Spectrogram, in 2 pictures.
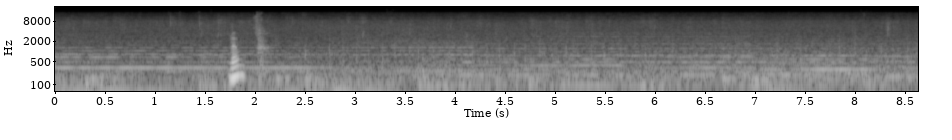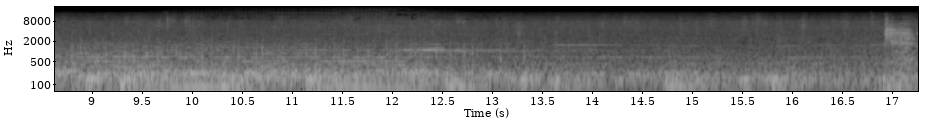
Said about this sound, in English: their backs hunched against the pelting rain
